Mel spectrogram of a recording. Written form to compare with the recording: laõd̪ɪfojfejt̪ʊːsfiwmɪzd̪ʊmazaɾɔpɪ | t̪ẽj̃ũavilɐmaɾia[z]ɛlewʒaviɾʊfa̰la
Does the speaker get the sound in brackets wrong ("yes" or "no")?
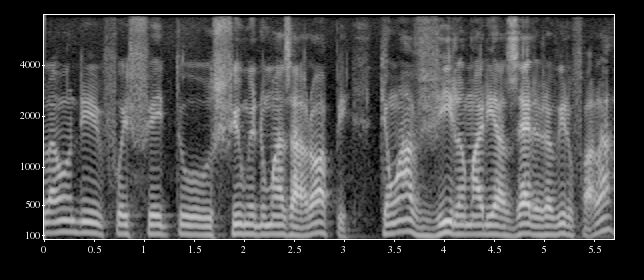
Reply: no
